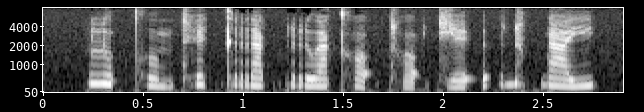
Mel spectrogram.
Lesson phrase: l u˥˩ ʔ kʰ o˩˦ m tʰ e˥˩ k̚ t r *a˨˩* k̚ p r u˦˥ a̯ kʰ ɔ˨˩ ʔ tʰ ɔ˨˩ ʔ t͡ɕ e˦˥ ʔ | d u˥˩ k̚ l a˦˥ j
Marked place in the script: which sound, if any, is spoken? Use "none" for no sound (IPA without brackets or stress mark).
a˦˥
